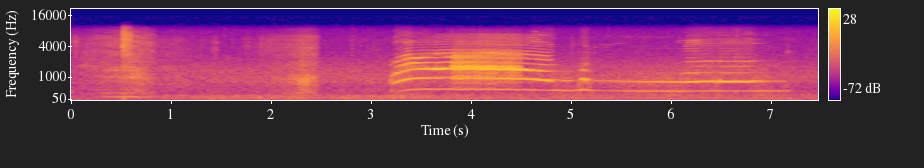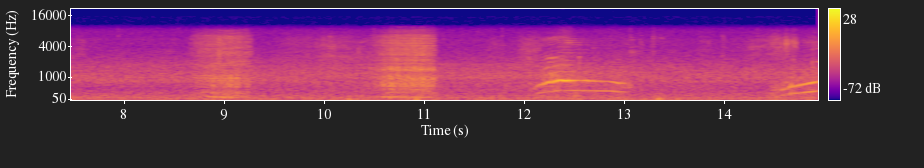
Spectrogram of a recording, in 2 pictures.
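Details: Loki, a pet cat defending her space against a neighbouring cat through a window, gives drawn-out wailing howls, one rising loud then sagging into a steady tone, later shorter falling moans, with knocks and scuffs between.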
